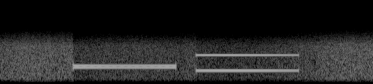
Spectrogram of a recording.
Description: Aircraft SELCAL, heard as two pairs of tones, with radio static. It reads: KL-HS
